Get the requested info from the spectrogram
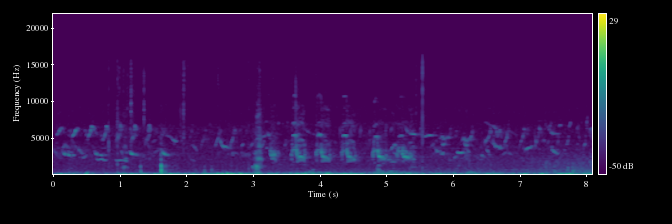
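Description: Several small birds chirping and twittering in quick, overlapping calls, over a steady low rumble.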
